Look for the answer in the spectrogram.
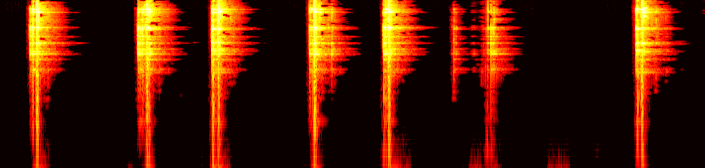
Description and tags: Bolts into Iron Pipe Flange
Several clangs of dropping zinc bolts into a black iron pipe flange.
Screw, Bolts, Pipe, Flange, Nuts, Bolt, Nut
